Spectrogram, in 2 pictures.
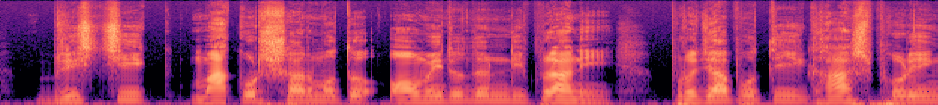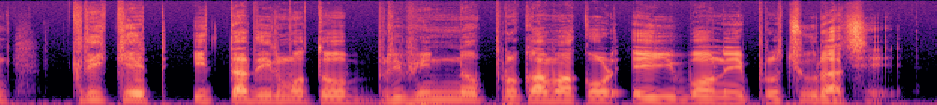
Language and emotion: Bengali, neutral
